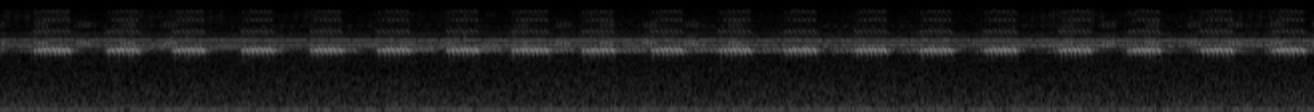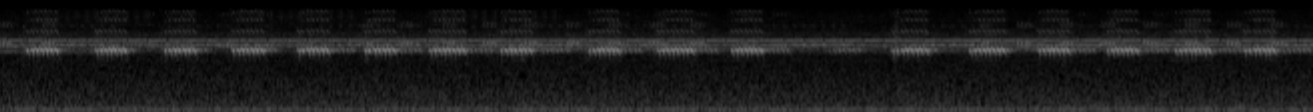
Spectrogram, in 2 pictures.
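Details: Late-night autumn grass insects in Changnyeong, South Gyeongsang Province: a steady train of shrill, evenly spaced chirps near three per second, backed by layered buzzing of other insects that briefly drops out near the end, plus a low hum.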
